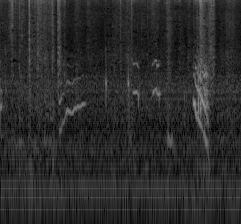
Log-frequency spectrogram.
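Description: A Maltese puppy makes a few soft, thin whimpers that slide up and down. Near the end comes one brief, shrill yelp of a bark, quiet against a low background hum.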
